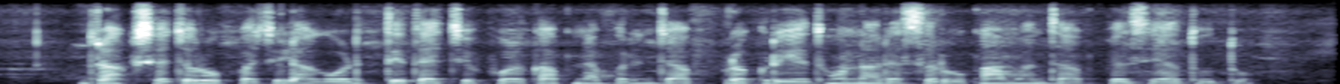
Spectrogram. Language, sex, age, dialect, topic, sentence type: Marathi, female, 31-35, Standard Marathi, agriculture, statement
